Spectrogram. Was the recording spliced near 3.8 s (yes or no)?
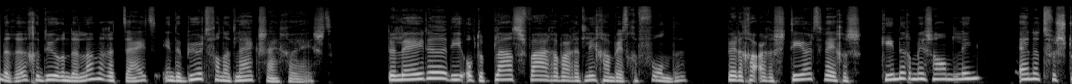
yes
